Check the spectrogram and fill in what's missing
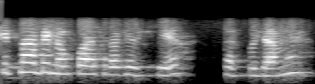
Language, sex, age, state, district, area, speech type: Maithili, female, 45-60, Bihar, Purnia, rural, conversation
